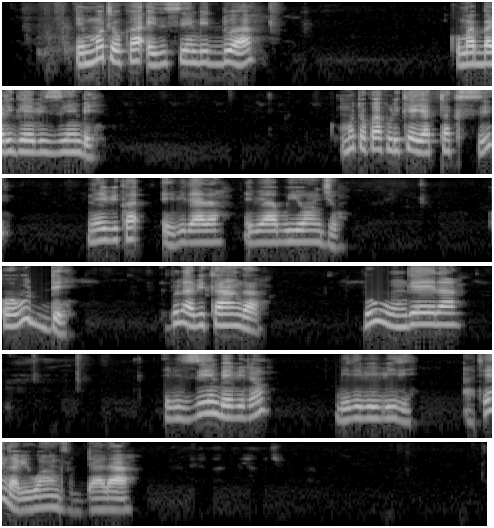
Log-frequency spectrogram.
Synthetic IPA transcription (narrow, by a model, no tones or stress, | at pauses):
e̞mːo̞to̞kaʔe̞zisiːmbidːwa | kumabːaliɡe̞ːβiziːmbe | mːo̞to̞kakulike̞ːjatːaki̥si | ne̞ːβika | e̞βiɾala | e̞βjaːβujo̞ːɲɟo̞̰ | oβudːe̞ | βulaβikaːŋɡa | βuwuːŋɡe̞ɾa | eβiziːmbe̞βino̞ | βiɾiβiβiɾi | atʰe̞ŋɡaβiwaːɱvudːala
